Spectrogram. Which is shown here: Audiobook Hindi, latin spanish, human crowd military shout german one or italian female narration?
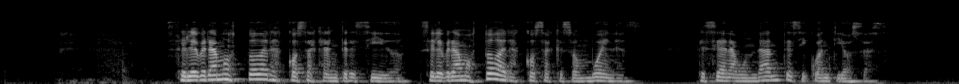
latin spanish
